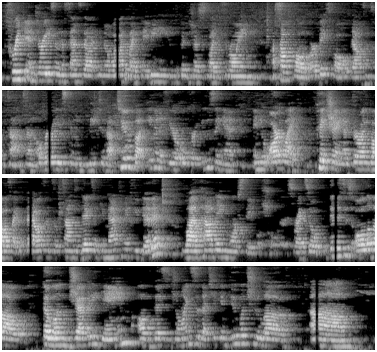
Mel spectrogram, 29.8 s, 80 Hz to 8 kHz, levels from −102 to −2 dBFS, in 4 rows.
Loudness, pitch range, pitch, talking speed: -25 LUFS, 180-215 Hz, 190 Hz, 170 wpm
